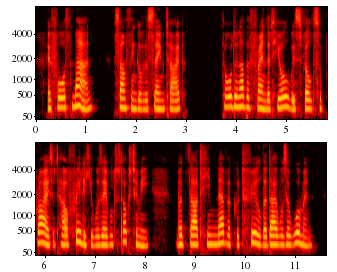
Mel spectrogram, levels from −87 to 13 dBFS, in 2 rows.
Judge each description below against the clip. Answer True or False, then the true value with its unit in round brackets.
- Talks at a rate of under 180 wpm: False (190 wpm)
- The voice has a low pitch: False (200 Hz)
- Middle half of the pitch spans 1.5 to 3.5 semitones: True (2.7 semitones)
